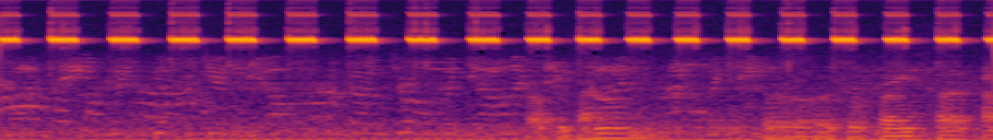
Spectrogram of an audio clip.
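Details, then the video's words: Jangkrik jeliteng, or Javanese field cricket, caught in a rice field and known for its loud voice: sharp, high chirps repeated about three and a half times per second in a steady pulse, over faint low background murmur. "SUARA JANGKRIK PENGUSIR TIKUS SUARA ASLI"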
